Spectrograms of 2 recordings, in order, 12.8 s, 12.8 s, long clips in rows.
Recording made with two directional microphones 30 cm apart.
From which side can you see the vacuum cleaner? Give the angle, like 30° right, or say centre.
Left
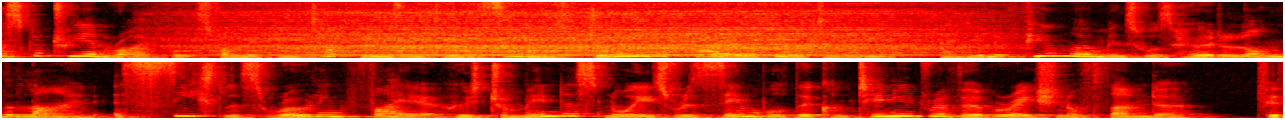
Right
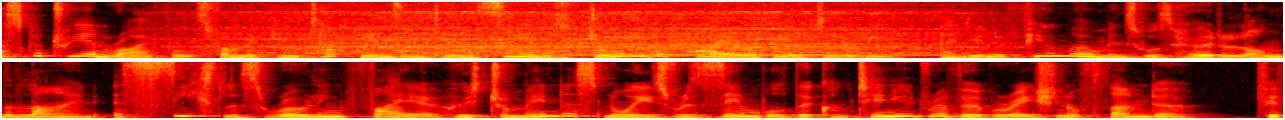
10° left.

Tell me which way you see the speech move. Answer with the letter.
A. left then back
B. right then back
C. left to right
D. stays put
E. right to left
D.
